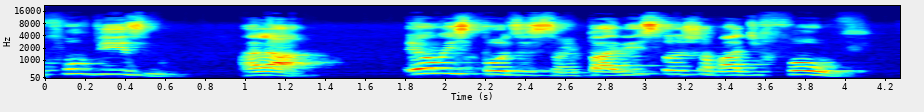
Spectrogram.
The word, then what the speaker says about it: fauvismo: Ah, gente, em relação à pronúncia, é fauve, fauvismo. Apesar que algumas pessoas falam fauvismo, eu vou falar assim o que eu aprendi nas pronúncias na UNB. Então, fauvismo. Tá?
